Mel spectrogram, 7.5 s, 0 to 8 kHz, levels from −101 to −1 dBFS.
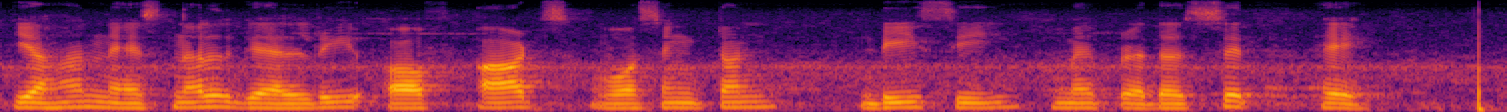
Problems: constant background noise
